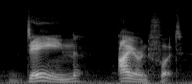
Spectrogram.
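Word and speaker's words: Dáin Ironfoot: message to his cousin danne ironfoot sometimes it's pronounced da in and he is the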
